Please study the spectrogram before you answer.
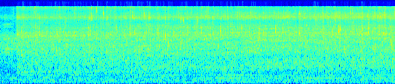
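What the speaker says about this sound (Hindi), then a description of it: "यहाँ पे एक पानी की आवाज़ आ रही है, यहाँ पे जाके देखते हैं।" Water flows steadily outdoors in Dubai, a dense unbroken rushing and trickling like a fountain or stream, moderately loud and constant throughout, with no voices.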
